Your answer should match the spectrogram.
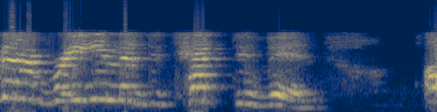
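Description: A girl's voice, breaking off about one and a half seconds in.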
